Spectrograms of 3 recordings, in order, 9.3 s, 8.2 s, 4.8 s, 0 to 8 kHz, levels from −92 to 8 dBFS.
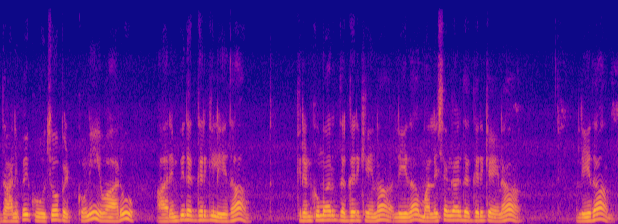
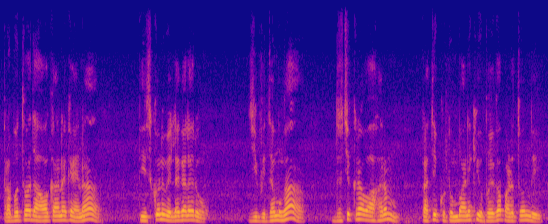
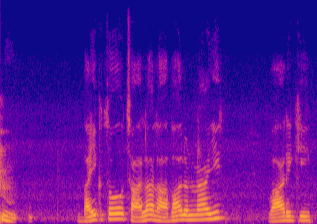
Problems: constant background noise, background conversations at intervals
